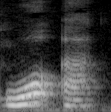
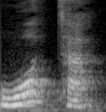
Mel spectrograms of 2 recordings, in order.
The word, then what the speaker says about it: water: Então, se eu escolho uma pronúncia mais britânica de woa ou wota, o ideal é que eu fale tudo com a pronúncia mais britânica. Por exemplo, imagina na mesma frase, eu vou tomar água depois. I will drink water later. Tá? Se eu falo water, eu tenho que falar later.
